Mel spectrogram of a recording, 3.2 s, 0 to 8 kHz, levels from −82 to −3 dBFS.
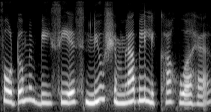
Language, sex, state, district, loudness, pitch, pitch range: Hindi, female, Himachal Pradesh, Shimla, -13 LUFS, 270 Hz, 250-285 Hz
